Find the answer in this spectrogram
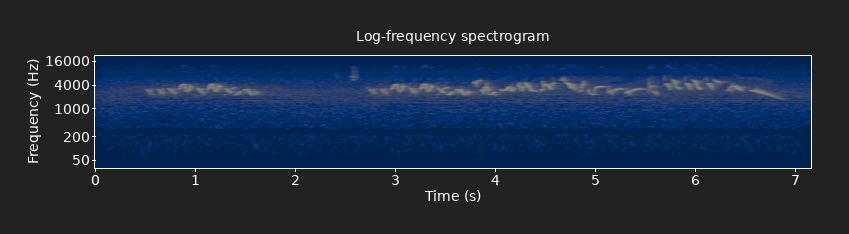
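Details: Eastern Purple Finch song played as an example: light, bubbly warbling in long, loosely joined phrases with much variation and no hard zree notes; a short burst, a pause, then a longer run ending in a downslurred note.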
